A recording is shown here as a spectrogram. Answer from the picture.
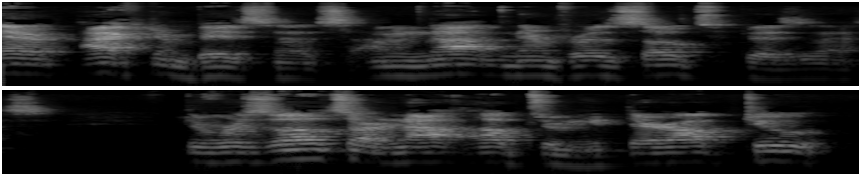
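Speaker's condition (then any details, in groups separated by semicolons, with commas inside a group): Brain injury; brainstem malformations, brain surgery at 32; age 38, 5 years post-surgery, facial numbness; affects how he talks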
